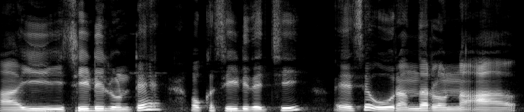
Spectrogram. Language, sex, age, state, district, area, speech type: Telugu, male, 18-30, Telangana, Sangareddy, urban, spontaneous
